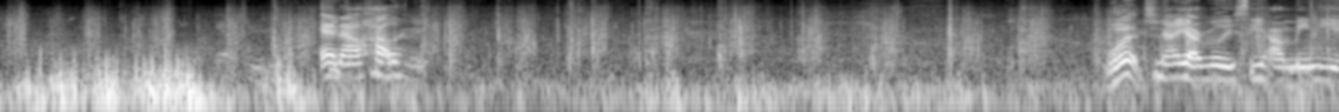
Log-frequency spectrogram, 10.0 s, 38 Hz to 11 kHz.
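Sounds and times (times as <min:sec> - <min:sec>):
footsteps on gravel trail: 0:00.0 - 0:10.0.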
